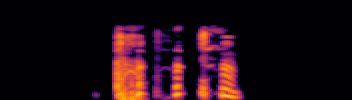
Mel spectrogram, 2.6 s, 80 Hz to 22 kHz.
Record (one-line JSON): {"cough_length": "2.6 s", "cough_amplitude": 28623, "cough_signal_mean_std_ratio": 0.3, "survey_phase": "beta (2021-08-13 to 2022-03-07)", "age": "18-44", "gender": "Female", "wearing_mask": "No", "symptom_runny_or_blocked_nose": true, "symptom_sore_throat": true, "symptom_fatigue": true, "symptom_change_to_sense_of_smell_or_taste": true, "symptom_other": true, "smoker_status": "Never smoked", "respiratory_condition_asthma": false, "respiratory_condition_other": false, "recruitment_source": "Test and Trace", "submission_delay": "2 days", "covid_test_result": "Positive", "covid_test_method": "RT-qPCR", "covid_ct_value": 22.2, "covid_ct_gene": "ORF1ab gene", "covid_ct_mean": 23.0, "covid_viral_load": "28000 copies/ml", "covid_viral_load_category": "Low viral load (10K-1M copies/ml)"}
